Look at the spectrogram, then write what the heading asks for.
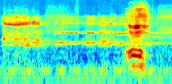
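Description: Chickens cluck in a continuous chatter of tonal calls, capped by one louder, sharper squawk near the end; no one speaks.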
